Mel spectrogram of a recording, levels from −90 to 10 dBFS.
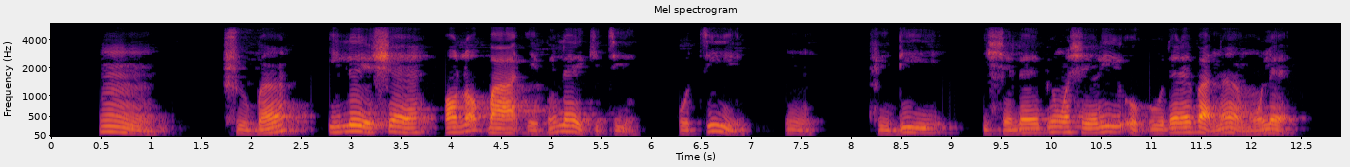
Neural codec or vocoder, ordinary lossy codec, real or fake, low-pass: none; none; real; 5.4 kHz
